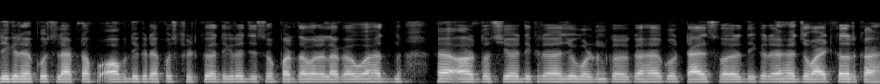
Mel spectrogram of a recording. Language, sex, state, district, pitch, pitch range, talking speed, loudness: Hindi, male, Bihar, West Champaran, 125 Hz, 120-125 Hz, 285 wpm, -17 LUFS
